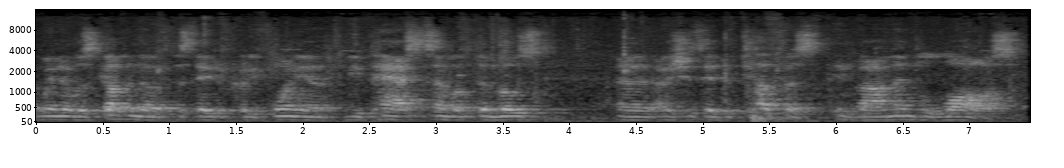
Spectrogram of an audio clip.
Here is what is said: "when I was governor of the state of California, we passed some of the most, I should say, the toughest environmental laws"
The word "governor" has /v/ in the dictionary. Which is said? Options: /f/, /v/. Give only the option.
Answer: /v/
